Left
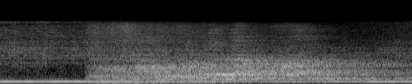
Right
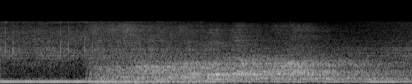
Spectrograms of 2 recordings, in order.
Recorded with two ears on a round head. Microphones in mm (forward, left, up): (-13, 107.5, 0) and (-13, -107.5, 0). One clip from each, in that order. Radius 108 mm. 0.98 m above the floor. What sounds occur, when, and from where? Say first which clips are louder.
0.8 s a zipper: left 1 dB; 60° left (ahead or behind), 7 m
